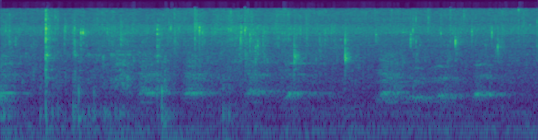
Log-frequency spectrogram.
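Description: Bhaji fritters frying in hot oil, a soft steady sizzle with scattered crackles and pops, fairly quiet and close, with faint clinks of a utensil.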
